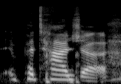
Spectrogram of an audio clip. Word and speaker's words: Petaja: So if you could please let me know and let our audience know how to pronounce your last name You're not accurately. Petaja. You're not alone. Petaja. Shea Petaja.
